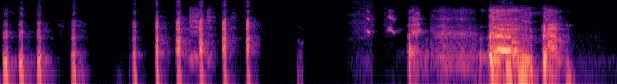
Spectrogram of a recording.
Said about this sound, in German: ah ja, siehst der Huster, der Huster ist genau der von einem Nichtraucher.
